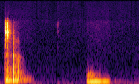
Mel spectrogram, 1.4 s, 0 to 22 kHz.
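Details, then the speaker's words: Arduino Maker carrier water-level control lab (relay 1 pump, relay 2 fan) after code upload: two sharp dry clicks about a second apart in a quiet room; relays pulling in and dropping out for no obvious reason. "We hear the relays clicking a little bit, and somehow miraculously, this thing seems to be doing something."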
